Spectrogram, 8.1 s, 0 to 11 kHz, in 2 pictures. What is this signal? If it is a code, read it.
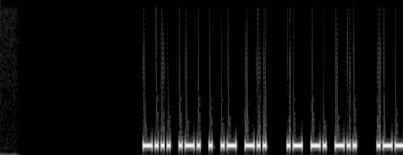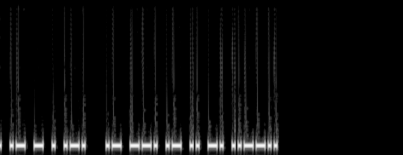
Morse code, heard as a keyed tone, about 37 wpm, 700 Hz. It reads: BREAD AND WATER AGAIN?
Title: Sentences from Top 1600 Words 40wpm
